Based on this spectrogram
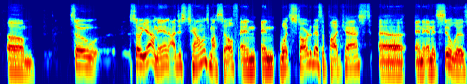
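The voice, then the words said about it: Kentucky accent. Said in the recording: “what's this Kentucky hillbilly ... this guy's accent”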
